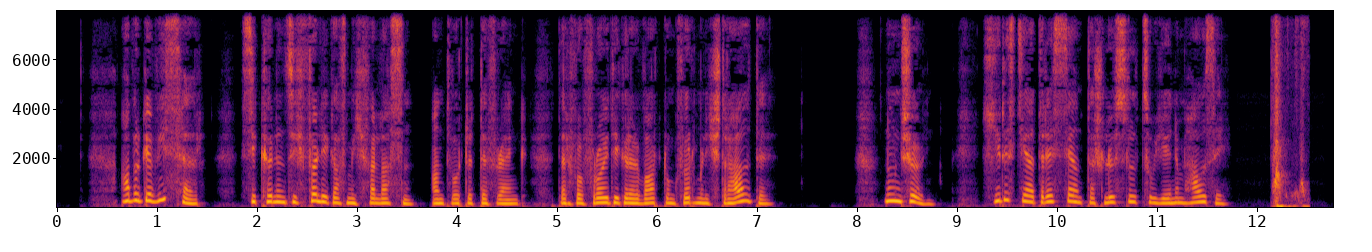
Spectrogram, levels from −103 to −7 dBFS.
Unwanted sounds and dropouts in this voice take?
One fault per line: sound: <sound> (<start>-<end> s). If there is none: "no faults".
sound: whoosh (12.1-12.5 s)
